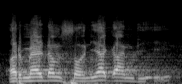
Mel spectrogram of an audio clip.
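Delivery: normal talking voice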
